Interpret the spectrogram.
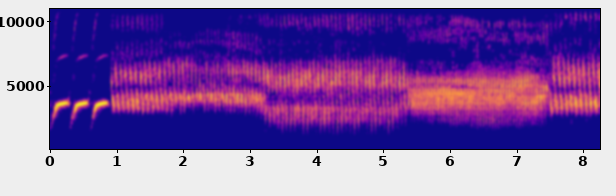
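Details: Canary song, described as rare and used for training young canaries: three quick upward-hooked whistles open, then a chain of fast, high trills and rattling rolls that change character every one or two seconds.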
